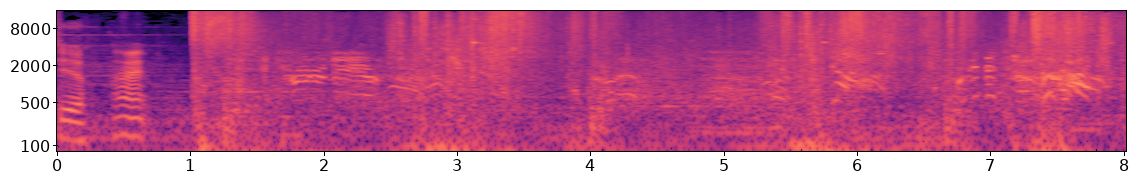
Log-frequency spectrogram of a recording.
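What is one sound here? Energy blades hum and clash in a fight.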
